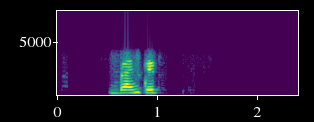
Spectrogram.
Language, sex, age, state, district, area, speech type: Dogri, female, 18-30, Jammu and Kashmir, Udhampur, rural, conversation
